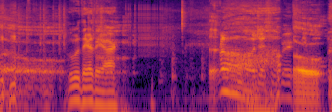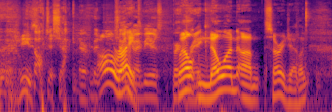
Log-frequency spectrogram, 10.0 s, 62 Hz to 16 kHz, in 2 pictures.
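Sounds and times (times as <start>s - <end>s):
long loud belch after chugging beer: 0.0s - 1.0s, 3.1s - 5.0s
speech: 1.0s - 2.0s, 3.3s - 9.9s.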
